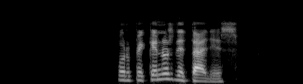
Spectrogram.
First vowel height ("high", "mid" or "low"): mid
